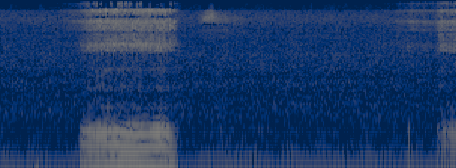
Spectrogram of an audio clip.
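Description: A single low, rumbling snore from a sleeping dog against steady soft rain; gentle, ordinary sleep snoring.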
